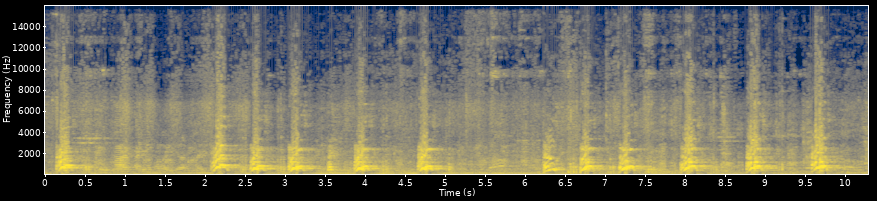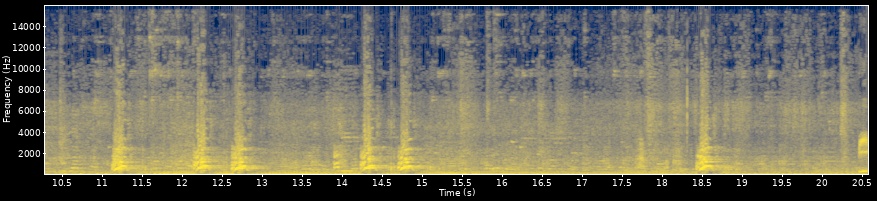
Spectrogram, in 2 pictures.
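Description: A Labrador Retriever gives a run of deep, sharp barks, singly and in quick doubles.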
